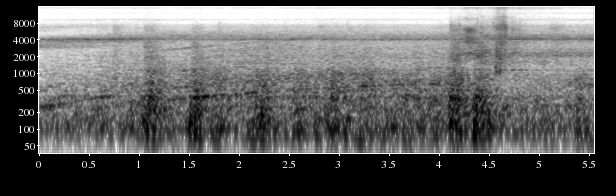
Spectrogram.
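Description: Tram wheels clatter and thump over rail joints.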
